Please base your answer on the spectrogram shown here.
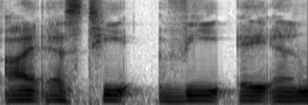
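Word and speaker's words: István: is by istephan so it's i-s-t-v-a-n with an accent on the a so like istvan aigna so he aigna is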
